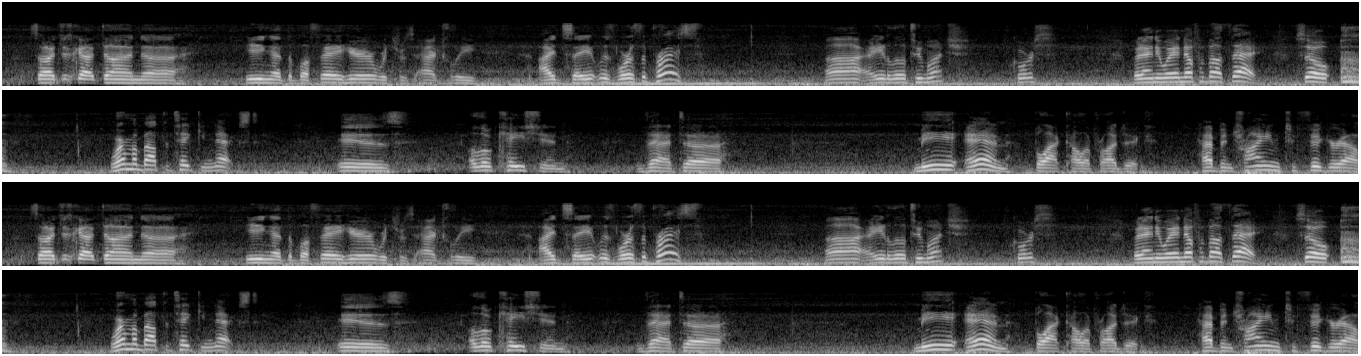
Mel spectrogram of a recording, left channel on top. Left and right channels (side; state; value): both; identical; correlation 1.00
